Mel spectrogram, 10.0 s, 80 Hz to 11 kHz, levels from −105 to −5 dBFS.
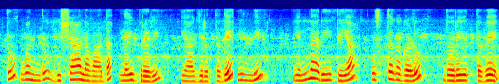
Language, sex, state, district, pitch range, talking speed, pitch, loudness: Kannada, female, Karnataka, Mysore, 205-255 Hz, 65 wpm, 225 Hz, -19 LUFS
